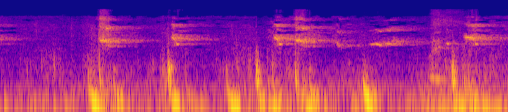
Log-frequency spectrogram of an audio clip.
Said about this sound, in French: Mais ce sont les chaussures qui frottent sur la piste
